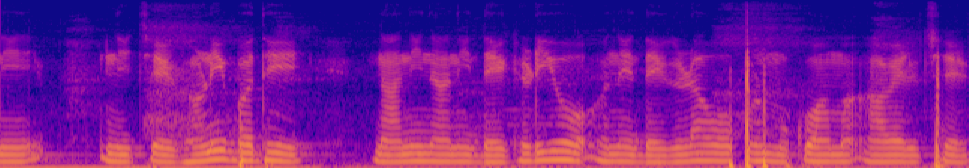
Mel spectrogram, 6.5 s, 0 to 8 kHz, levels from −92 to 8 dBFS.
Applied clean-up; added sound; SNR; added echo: none; Breathing; 13 dB; none.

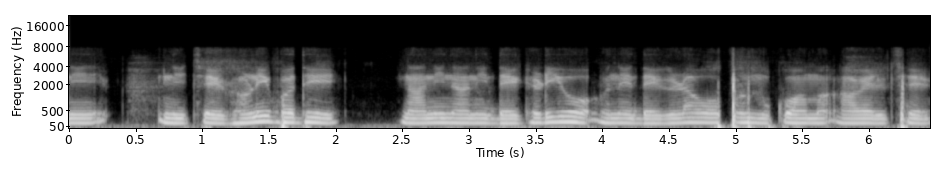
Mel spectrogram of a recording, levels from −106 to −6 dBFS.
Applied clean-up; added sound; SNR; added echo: neural diffusion model UNIVERSE++.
